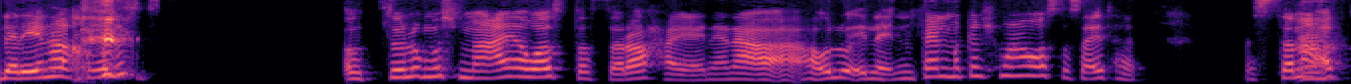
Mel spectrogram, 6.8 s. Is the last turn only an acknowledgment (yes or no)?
yes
